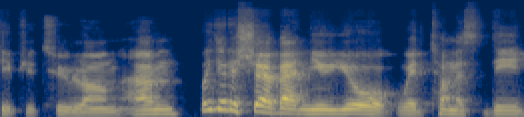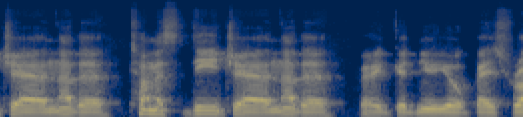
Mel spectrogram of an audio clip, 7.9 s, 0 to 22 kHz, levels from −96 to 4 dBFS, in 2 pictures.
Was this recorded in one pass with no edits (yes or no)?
no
